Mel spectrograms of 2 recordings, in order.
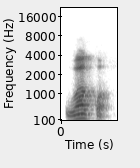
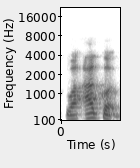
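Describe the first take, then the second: First: The 'a' is dropped and the sounds run together. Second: The 'a' is sounded as a separate syllable. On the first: The speaker calls it right. "ini namanya hamzah wasol" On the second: The speaker calls it wrong. "ini jangan dibaca. Wa ako, tidak ada ako di sini"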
